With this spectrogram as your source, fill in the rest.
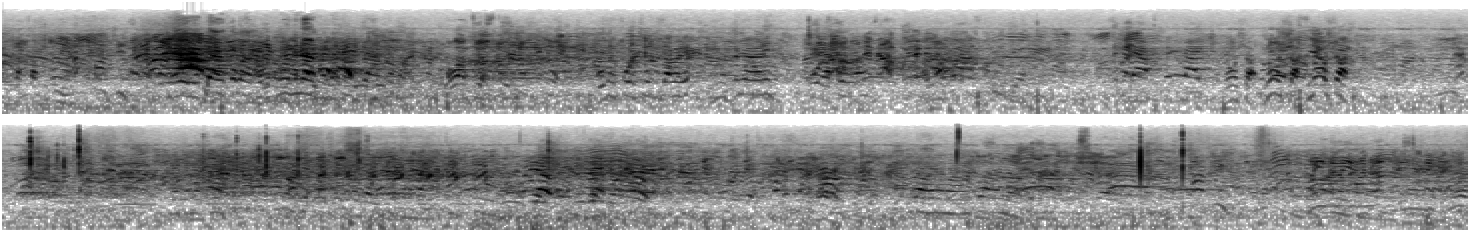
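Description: Young players shout and call to each other across an open outdoor field.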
